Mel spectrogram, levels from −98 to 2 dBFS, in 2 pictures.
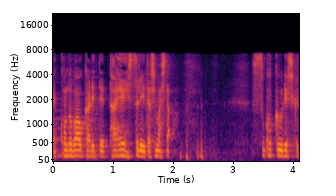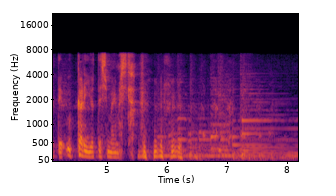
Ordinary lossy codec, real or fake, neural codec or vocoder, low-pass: none; real; none; 7.2 kHz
